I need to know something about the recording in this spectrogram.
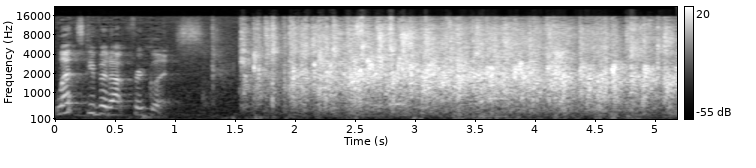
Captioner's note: applause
